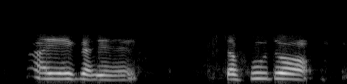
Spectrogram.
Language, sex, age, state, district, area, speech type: Manipuri, female, 30-45, Manipur, Churachandpur, rural, conversation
